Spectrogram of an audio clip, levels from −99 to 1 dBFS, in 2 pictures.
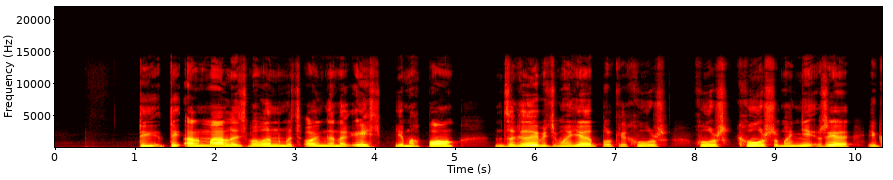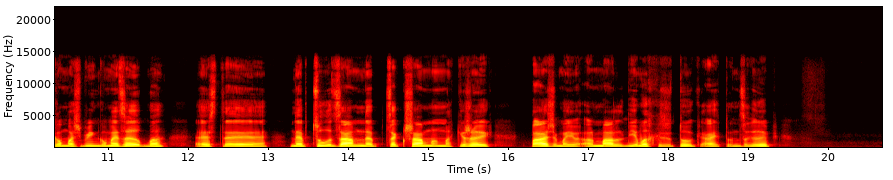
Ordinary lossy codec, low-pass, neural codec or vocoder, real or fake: none; 14.4 kHz; none; real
